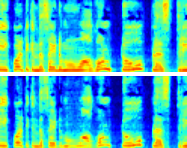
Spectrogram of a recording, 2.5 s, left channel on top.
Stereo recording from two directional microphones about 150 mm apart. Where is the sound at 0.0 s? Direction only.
45° left (ahead or behind).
